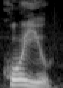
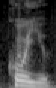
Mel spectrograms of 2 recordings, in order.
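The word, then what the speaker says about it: KOYO: Tá abrindo show de várias bandas de peso aí, fazendo turnê com uma galera legal, que é uma banda que chama Coio. Não sei se vocês já ouviram falar. Não. É K-O-Y-O, Coio. Eu acho, acho que é assim que se, pro, que se pronuncia, tá ligado?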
